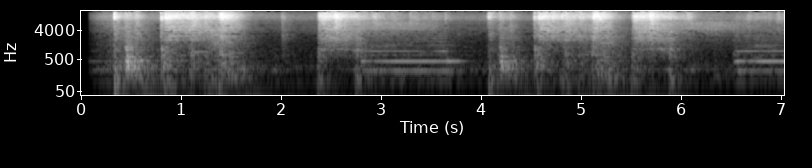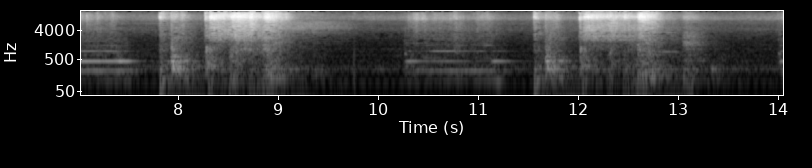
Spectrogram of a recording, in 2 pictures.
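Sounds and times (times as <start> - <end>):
pneumatic air hissing blasts: 4.5 - 6.6, 8.3 - 9.7.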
